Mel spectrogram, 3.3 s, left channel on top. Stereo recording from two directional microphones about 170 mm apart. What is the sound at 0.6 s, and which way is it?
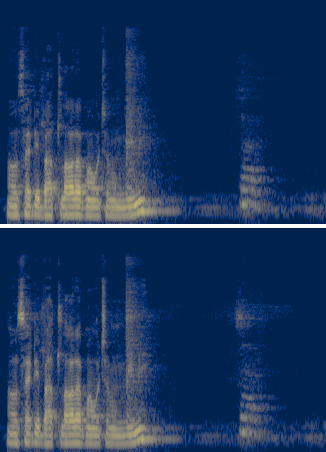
Speech, 10° left (ahead or behind).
